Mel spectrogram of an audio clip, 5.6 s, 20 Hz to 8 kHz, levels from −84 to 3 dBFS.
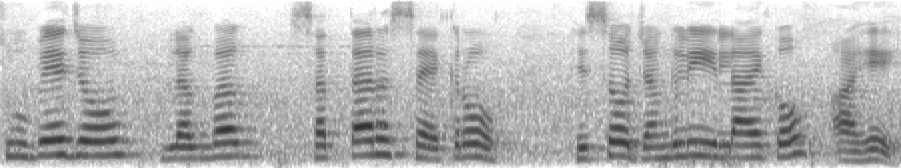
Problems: none marked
